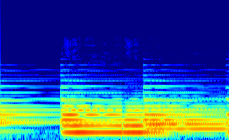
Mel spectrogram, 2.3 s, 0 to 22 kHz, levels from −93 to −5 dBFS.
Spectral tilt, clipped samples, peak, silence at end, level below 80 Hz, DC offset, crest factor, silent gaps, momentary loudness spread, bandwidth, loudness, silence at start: -12.5 dB/octave; under 0.1%; -10 dBFS; 0 s; -64 dBFS; under 0.1%; 14 dB; none; 12 LU; 2.9 kHz; -24 LUFS; 0 s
